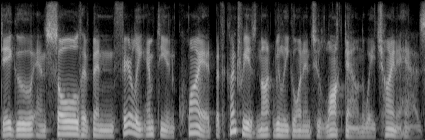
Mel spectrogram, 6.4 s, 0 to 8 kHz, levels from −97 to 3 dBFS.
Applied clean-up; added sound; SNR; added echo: none; none; none; none.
